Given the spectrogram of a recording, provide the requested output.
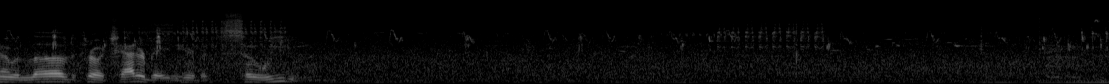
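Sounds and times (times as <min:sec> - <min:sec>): faint bird chirps: 0:00.0 - 0:11.0
fast bird trill: 0:01.4 - 0:03.0.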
